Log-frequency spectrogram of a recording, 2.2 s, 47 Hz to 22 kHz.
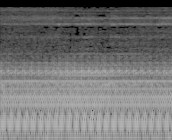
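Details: Dr Trust 401 compressor nebulizer switched on, with the medication chamber attached: a steady mechanical hum with a rapid, regular pulsing throb from the running compressor motor.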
